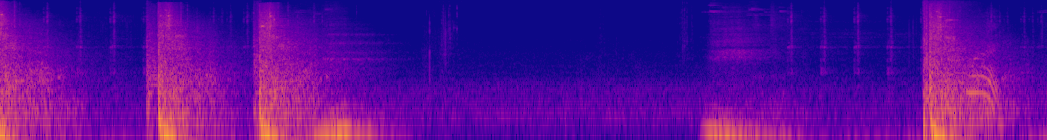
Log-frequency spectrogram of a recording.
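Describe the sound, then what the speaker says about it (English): Gunfire in a Sherlock Holmes video game, shooting armor off enemies: a few sharp, loud bursts spaced apart with quieter stretches of faint ticking and ambient game sound between them. "Shoot off their armor."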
